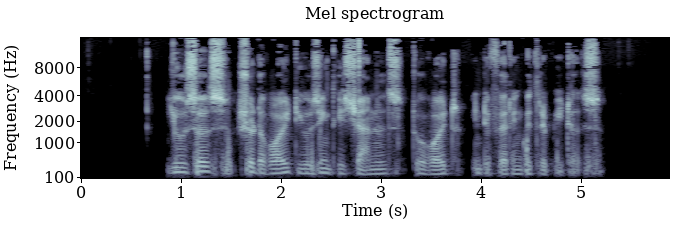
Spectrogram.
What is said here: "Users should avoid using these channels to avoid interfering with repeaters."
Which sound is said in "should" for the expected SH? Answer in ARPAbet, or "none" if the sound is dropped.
SH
